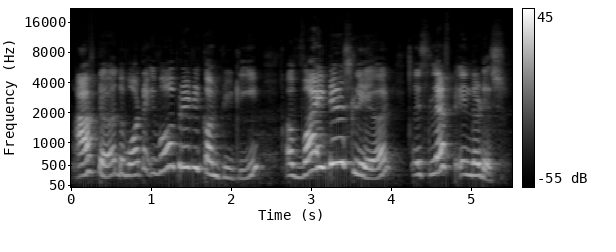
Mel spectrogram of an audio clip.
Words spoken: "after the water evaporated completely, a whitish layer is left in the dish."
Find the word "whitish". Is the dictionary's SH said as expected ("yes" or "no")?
no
